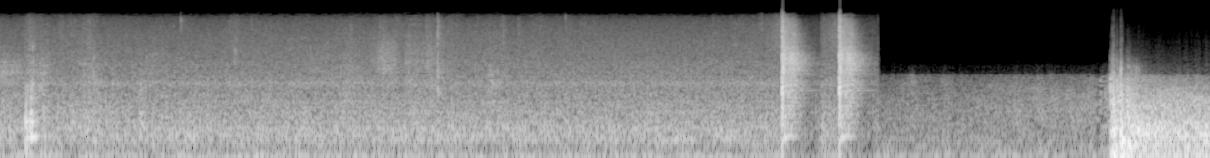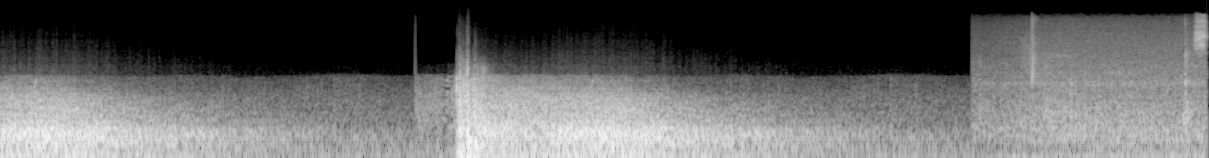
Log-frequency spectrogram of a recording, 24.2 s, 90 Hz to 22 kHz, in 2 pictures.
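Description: .22 air rifle shot: two sharp cracks half a second apart about eight seconds in. Then the miss replayed twice as deep, slowed-down booms, each fading over a few seconds, as the pellet hits the dirt.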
